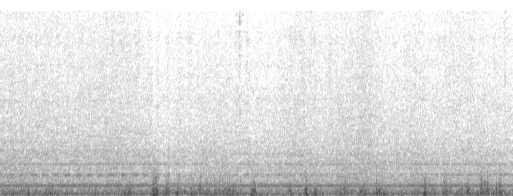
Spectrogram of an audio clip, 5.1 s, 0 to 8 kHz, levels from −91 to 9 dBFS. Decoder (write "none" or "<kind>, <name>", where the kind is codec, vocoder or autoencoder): none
